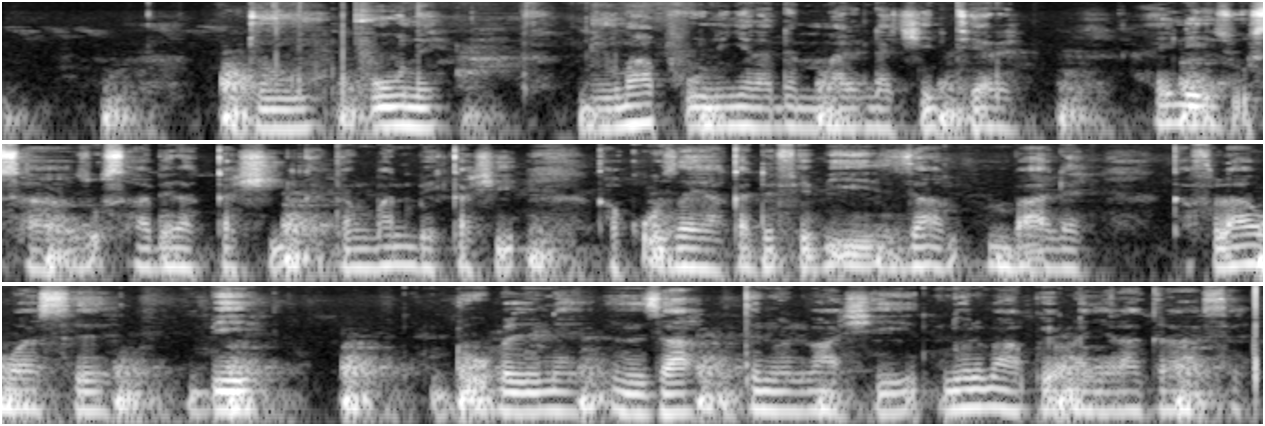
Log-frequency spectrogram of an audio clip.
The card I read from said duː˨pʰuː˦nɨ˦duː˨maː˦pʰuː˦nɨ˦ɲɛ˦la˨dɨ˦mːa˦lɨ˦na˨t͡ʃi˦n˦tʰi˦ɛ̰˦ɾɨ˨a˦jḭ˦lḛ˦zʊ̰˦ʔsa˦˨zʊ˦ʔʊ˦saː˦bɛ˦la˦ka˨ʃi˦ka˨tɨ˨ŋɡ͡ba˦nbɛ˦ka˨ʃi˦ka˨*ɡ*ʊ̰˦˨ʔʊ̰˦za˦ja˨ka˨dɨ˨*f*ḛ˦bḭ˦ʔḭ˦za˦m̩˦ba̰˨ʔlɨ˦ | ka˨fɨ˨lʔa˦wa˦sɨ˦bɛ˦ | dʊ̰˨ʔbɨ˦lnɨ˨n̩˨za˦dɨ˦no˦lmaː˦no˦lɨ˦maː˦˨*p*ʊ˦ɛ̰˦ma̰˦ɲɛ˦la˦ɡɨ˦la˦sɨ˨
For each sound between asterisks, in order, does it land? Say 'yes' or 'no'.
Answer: no, yes, yes

